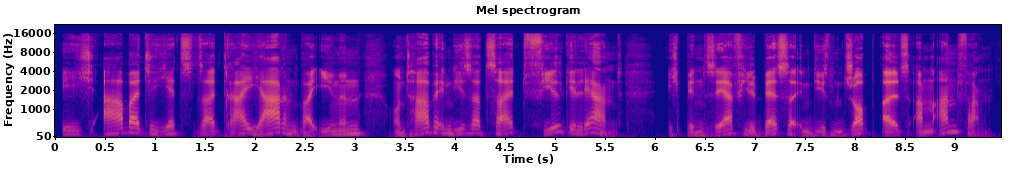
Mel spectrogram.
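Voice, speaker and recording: Guy doing a nervous polite office woman from a storybook, slow and careful, lively pitch. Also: no echo, studio quality. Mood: polite, earnest. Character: nervous young female employee asking politely for a raise.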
